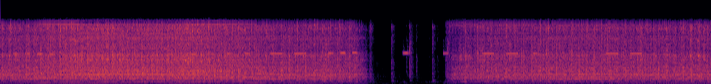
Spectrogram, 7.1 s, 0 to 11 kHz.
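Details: Tamiya DT02 Holiday Buggy, first test after swapping in a new ESC and a Speed Passion 7.5 brushless motor, no sensor cable: steady high-pitched whir cuts out briefly near four seconds, then spins up again evenly; motor and controller running normally.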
